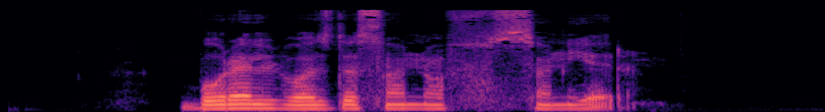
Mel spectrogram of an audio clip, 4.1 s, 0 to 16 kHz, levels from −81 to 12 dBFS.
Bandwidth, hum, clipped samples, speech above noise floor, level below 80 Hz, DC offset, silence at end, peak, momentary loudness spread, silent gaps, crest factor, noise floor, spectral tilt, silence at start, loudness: 11.5 kHz; none; under 0.1%; 59 dB; -56 dBFS; under 0.1%; 1 s; -2 dBFS; 12 LU; none; 18 dB; -76 dBFS; -6 dB/octave; 0.9 s; -18 LUFS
